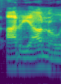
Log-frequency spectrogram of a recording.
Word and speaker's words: Ariano: It's Ariano if you know how to roll your R's.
